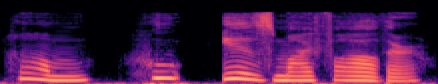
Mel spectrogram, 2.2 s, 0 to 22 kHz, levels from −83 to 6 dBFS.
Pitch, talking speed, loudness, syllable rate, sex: 220 Hz, 135 wpm, -15 LUFS, 3.5 syllables/s, female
